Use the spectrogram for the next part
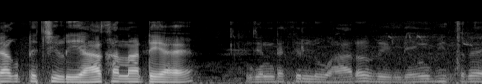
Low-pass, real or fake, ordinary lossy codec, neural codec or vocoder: none; real; none; none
